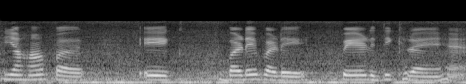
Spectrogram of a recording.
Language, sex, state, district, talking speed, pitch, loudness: Hindi, female, Haryana, Jhajjar, 115 wpm, 100 Hz, -14 LUFS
